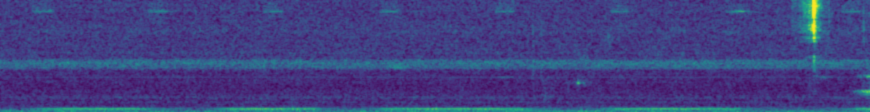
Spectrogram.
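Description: Near silence: faint room tone with a low, faint hum that comes and goes.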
